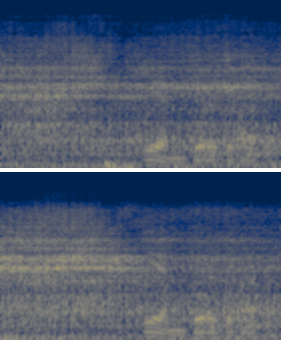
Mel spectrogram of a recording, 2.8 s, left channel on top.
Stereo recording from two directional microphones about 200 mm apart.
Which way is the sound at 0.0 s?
40° right (ahead or behind).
